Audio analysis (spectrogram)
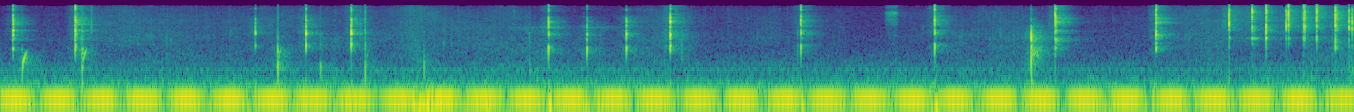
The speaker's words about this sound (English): You said it doesn't sound like a regular scissors. It's not. It's a plastic scissors, but it's still a scissors.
